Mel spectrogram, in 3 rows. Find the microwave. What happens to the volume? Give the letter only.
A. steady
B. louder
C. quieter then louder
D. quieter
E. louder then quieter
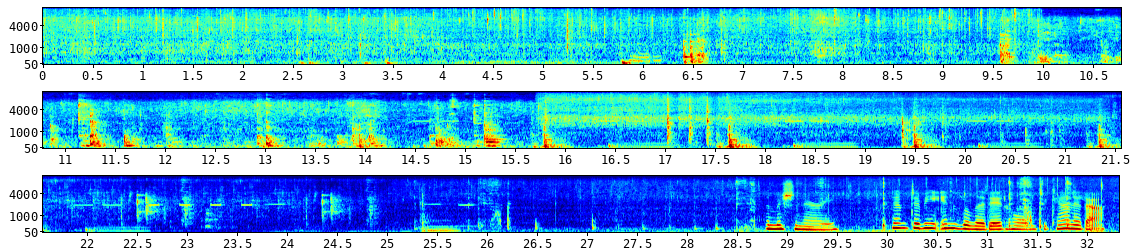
D.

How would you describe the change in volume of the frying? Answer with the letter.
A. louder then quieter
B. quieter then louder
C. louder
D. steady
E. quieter
E.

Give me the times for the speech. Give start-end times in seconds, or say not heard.
28.8-32.2.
